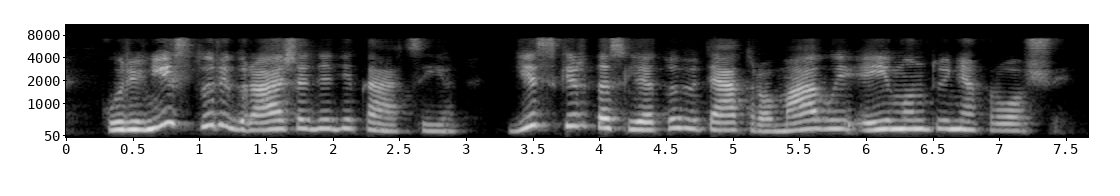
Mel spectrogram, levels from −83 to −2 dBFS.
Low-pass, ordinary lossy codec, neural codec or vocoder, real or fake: 7.2 kHz; AAC, 32 kbps; codec, 16 kHz, about 1 kbps, DyCAST, with the encoder's durations; fake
